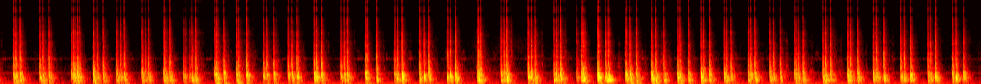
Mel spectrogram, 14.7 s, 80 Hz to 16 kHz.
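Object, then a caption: Cardboard box of hanging folders. Long painted nails and fingertips tap and scratch the flat front surface of a printed cardboard box of hanging folders. The result is a quick, uneven run of about 66 dull, short thunks and taps, mostly in the low-mid range with a brief scratchy edge.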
